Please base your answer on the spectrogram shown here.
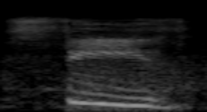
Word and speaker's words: six: 6 is six. It is written the same way like the English one 6, but it's not pronounced the same way. It's six.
